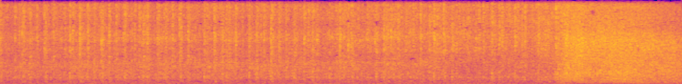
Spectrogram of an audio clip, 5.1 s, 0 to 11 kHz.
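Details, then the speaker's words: Big drag race V8 on jack stands, final fire-up running through gears: loud roar held high then surging harder near the end; engine over-revving, screaming rpm from a trans brake malfunction, later fixed by rewiring. "we had a little malfunction with the Trinity break and all that you could heard it earlier it was just going up screaming rpm"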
